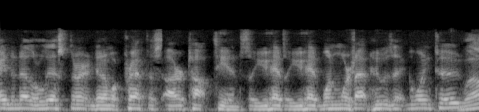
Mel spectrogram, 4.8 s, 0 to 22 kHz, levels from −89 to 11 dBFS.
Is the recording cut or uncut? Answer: cut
